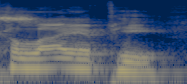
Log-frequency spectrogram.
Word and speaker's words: Calliope: Calliope.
